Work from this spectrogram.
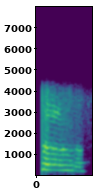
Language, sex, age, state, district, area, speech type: Marathi, female, 18-30, Maharashtra, Ahmednagar, rural, conversation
